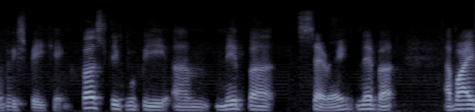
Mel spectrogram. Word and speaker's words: Neba Sere: Firstly will be Neba Sere. Neba, have I pronounced your name correct?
